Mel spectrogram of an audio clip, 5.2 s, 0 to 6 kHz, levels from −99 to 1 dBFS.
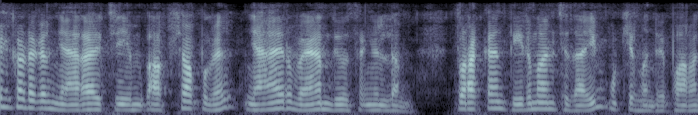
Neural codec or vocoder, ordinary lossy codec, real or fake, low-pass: codec, 16 kHz, 4.8 kbps, FACodec; none; fake; 5.4 kHz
